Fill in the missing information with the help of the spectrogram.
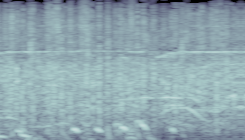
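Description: Steady, dense clapping from an audience welcoming a guest on a show, a loud continuous patter of many hands, with a few voices faintly mixed underneath.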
